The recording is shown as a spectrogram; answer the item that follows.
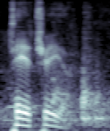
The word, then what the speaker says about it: Teyechea: It's Teyechea. Wow, it's pronounced as a little bit different. It's spelled.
